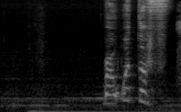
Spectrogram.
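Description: A man exclaims loudly into a microphone.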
